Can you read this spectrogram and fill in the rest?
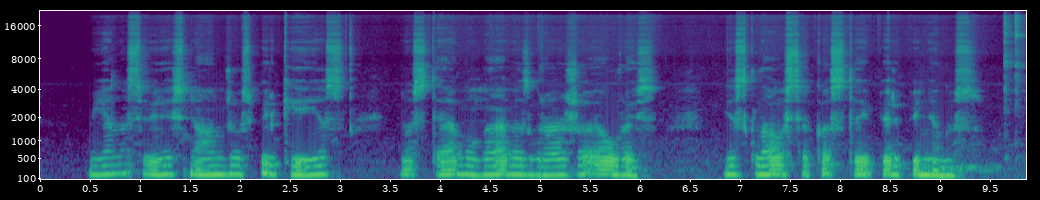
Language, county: Lithuanian, Telšiai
